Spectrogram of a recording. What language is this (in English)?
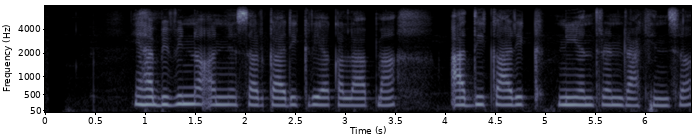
Nepali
